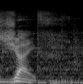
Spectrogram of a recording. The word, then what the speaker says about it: GIF: It's Jife. Jife is the correct pronunciation of it.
